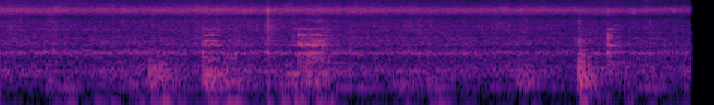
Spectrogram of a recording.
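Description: Ginger garlic paste frying in a pan for goat head curry, a steady sizzle with occasional spatula scrapes and stirs, close and fairly quiet, no talking.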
